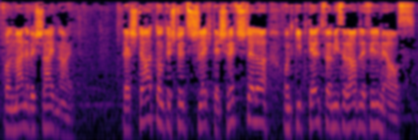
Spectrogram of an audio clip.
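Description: An actor playing a self-pitying, bitter failed artist and culprit in a radio crime comedy, complaining sardonically. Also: male voice, fairly high pitch, normal speed, bright, forceful tone, slight background noise.

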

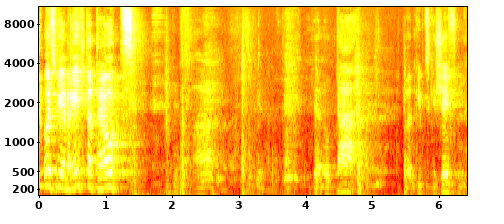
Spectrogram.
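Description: An actor playing a coarse, self-satisfied country baron in a radio play, with a Viennese accent and pompous, leering bluster. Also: male voice, high voice, pushed and bright, exaggerated voice. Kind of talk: German-language radio play acting. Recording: roomy, distant, lightly noisy old radio recording.

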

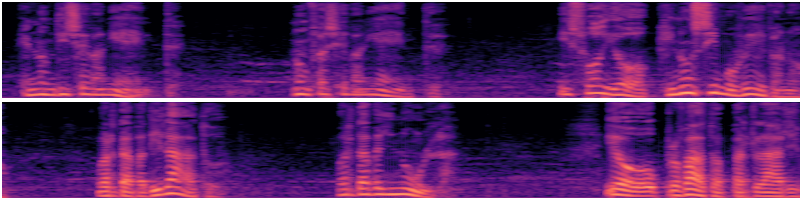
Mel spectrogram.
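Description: A man giving a solemn, measured dramatic reading of a first-person diary, with feeling and deliberate pauses. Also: on the high side, a little mellow, husky. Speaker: reader of a testimony.

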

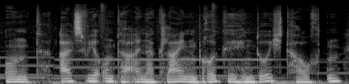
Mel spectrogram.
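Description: An actor playing a reflective, wry young man who narrates his memories in a measured, lyrical radio play style. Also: medium pitch, over music, natural voice. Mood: tender, lyrical.

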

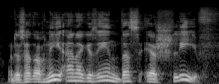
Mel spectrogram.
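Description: A scheming, insinuating politician. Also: male voice, fairly high pitch, big pitch swings, quick pace. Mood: insistent. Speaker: politician confronting a company director. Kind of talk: radio drama acting.

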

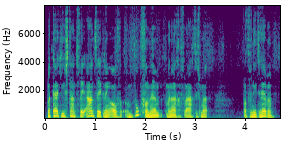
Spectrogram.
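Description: An actor in a radio soap playing a chatty, conspiratorial library worker with a husky voice and halting, repetitive delivery. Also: male voice, medium pitch, a little mellow, close to an everyday voice. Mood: puzzled, explaining. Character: chatty, conspiratorial male library worker poring over records. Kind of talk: 1990s radio soap acting.

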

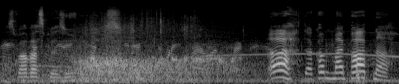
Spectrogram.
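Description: Brisk, high-voiced police detective. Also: female voice, big pitch swings, noisy background. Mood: impatient. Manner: curt, authoritative. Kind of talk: German radio drama acting.

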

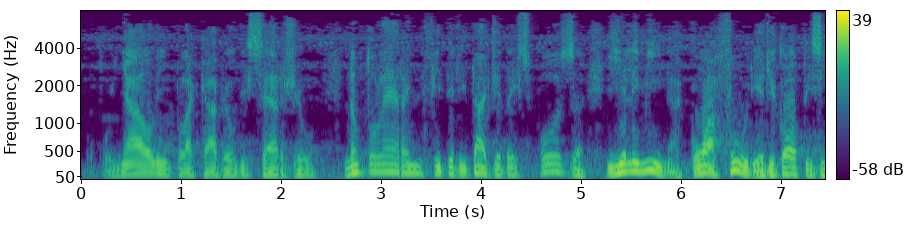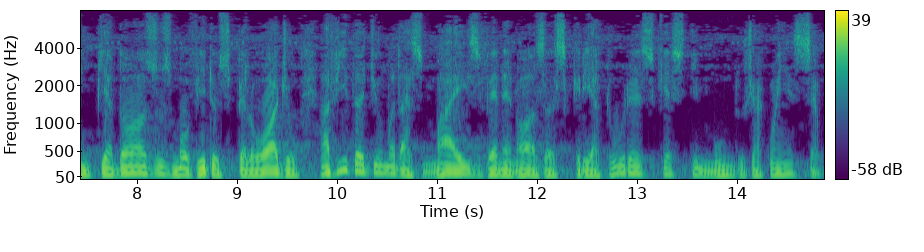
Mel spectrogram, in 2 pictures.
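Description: Male radio drama narrator, low register, solemn scripted delivery, muffled lo-fi recording. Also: expressive, moderate pace, hardly any pauses, dark tone, slight background noise. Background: clear background music.

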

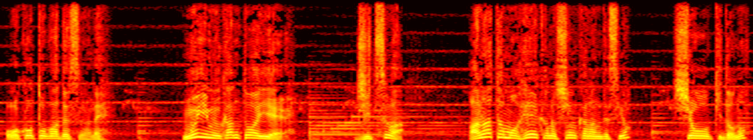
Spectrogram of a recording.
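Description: Cheeky, lively young retainer. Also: male voice, sits high, normal speed, pauses often, soft background music. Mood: wry. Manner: breezy, casually polite, wry. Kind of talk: Japanese audio drama acting.

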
